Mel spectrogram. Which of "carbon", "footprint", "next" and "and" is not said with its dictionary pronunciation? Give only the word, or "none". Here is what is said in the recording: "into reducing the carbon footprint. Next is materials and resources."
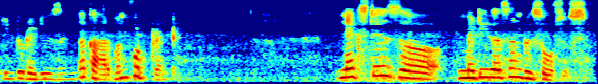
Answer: none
